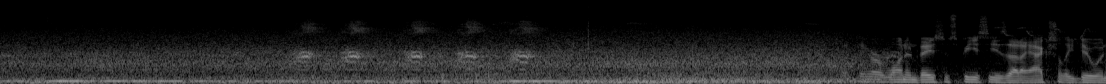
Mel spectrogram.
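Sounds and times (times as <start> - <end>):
bird calling: 2.9 - 5.5.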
